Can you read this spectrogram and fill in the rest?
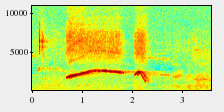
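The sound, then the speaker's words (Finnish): Someone whistles an imitation of a barn swallow call: one long, clear tone that rises and gently falls, then a quick, short downward-sliding chirp, over a low background hum. “Siinä edessä seuraavaksi omistettu harrapääsky.”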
